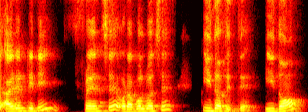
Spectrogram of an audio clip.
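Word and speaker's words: identité: আর normally ডিটা যদি না থাকতো তাহলে তো ই দ তিতে। ই এন এর উচ্চারণ আমি একটা কোন একটা ক্লাসে বলেছিলাম মনে হচ্ছে, এটার উচ্চারণটা হচ্ছে অ, স্বরে অ।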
